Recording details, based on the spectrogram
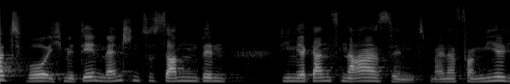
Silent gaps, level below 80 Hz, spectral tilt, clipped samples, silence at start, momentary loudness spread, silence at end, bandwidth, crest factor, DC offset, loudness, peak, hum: none; under -90 dBFS; -4 dB/octave; under 0.1%; 0 s; 13 LU; 0 s; 16.5 kHz; 22 dB; under 0.1%; -38 LUFS; -16 dBFS; none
